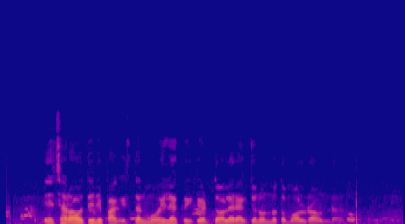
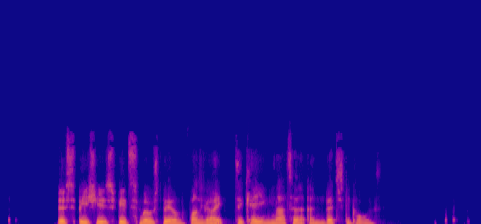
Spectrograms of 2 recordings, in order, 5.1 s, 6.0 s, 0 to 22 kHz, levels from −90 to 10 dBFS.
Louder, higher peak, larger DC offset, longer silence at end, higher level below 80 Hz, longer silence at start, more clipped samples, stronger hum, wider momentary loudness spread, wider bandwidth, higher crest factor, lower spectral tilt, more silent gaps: second, -33 LUFS vs -26 LUFS; second, -14 dBFS vs -8 dBFS; neither; second, 0.65 s vs 1.35 s; second, -84 dBFS vs -44 dBFS; second, 0.1 s vs 0.75 s; neither; neither; first, 18 LU vs 9 LU; first, 10 kHz vs 9 kHz; about the same, 18 dB vs 20 dB; about the same, -7.5 dB/octave vs -7.5 dB/octave; neither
